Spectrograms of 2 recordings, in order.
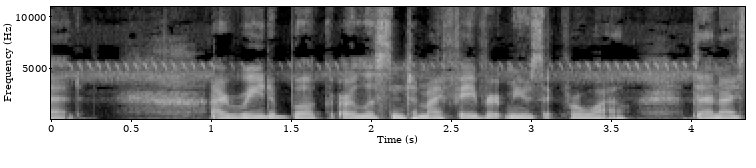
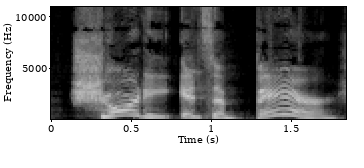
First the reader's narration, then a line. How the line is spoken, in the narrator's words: she yelled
